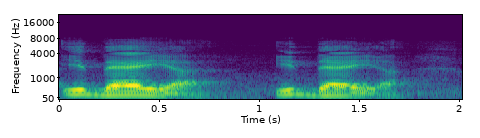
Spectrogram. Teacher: Ou muitas vezes eu posso chamar ele de ditongação, porque esse i seria mais estendido. Parece que eu tenho dois i's dentro de uma mesma palavra. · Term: falsos hiatos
